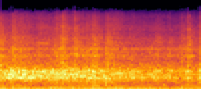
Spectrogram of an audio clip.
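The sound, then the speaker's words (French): A train speeding along the rails toward Trieste on Italy's Adriatic coast gives a steady, loud rumbling roar with a faint rhythmic clatter running through it, continuous and unbroken. “Le train fonce vers Trieste, côte adriatique de l'Italie.”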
